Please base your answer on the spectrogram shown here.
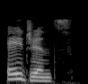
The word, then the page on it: agents: British English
